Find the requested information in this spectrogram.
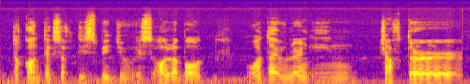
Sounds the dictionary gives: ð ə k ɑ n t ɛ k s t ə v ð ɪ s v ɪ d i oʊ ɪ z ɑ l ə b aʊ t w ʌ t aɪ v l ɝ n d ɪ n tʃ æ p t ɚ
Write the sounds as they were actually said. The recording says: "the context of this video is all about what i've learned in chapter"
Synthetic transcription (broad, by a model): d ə k ɑ n t ɛ k s t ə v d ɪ s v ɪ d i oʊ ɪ s ɑ l ə b aʊ t w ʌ t aɪ v l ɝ n ɪ n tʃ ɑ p t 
